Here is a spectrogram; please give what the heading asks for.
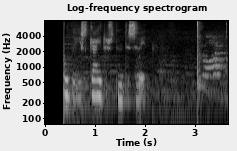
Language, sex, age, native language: Icelandic, female, 9, Icelandic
